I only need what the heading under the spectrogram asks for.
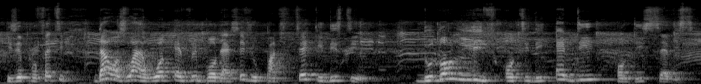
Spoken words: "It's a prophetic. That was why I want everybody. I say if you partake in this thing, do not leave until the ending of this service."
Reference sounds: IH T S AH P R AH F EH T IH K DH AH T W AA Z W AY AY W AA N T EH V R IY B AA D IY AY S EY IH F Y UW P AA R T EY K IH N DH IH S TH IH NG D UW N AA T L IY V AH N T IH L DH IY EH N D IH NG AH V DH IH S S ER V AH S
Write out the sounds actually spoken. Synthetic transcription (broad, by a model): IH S AH P R AH F EH T IH K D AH T W AA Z W AY AY W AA T EH V R IY B AA D IY AY S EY IH F Y UW P AA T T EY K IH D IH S T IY D UW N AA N L IY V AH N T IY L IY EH D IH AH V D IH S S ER V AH S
